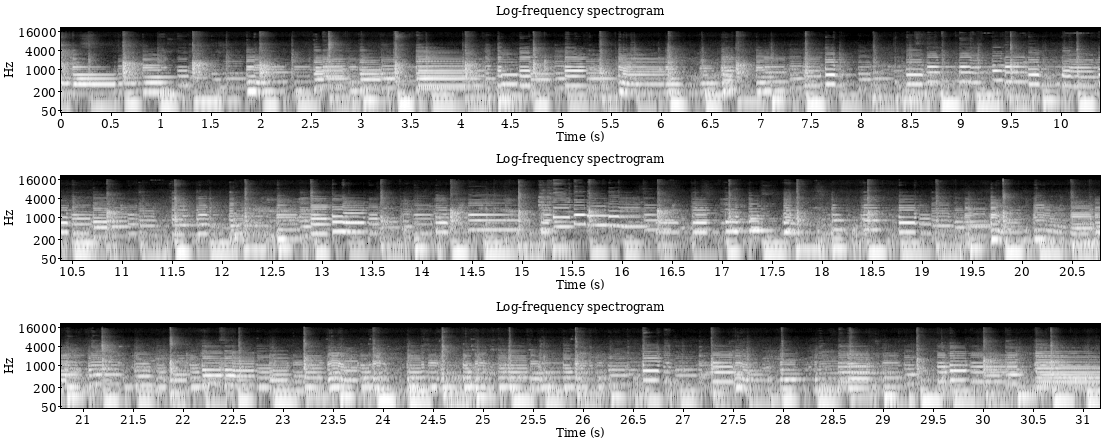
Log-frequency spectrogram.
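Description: Live blues band playing an instrumental passage: upright double bass and acoustic guitar, with a steady pulse of plucked strokes.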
